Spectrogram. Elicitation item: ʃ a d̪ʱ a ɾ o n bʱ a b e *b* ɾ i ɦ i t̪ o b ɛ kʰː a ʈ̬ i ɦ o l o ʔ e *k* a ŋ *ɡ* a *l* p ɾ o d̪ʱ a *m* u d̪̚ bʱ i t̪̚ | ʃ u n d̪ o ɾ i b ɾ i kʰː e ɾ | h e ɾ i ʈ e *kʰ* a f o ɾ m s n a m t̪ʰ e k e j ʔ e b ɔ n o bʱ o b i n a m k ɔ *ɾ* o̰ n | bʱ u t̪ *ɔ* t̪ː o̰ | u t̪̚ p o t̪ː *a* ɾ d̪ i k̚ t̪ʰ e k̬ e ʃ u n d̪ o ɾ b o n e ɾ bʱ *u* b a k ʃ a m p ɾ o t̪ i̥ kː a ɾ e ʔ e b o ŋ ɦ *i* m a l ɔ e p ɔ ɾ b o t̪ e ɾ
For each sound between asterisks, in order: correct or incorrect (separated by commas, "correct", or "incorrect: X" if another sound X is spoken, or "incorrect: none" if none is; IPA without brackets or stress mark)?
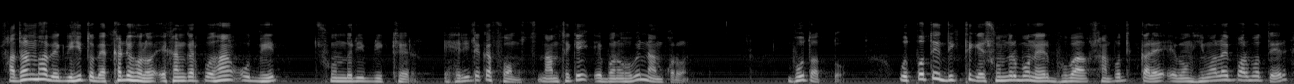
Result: incorrect: ɡ, incorrect: kʰ, incorrect: k, incorrect: ɾ, incorrect: n, incorrect: k, correct, correct, incorrect: i, correct, correct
